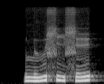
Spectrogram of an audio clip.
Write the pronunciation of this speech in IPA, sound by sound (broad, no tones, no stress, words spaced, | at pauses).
lɯɬiɬe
